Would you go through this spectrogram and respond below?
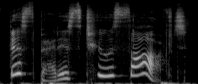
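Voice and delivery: high, slow, fussy penguin voice; Tacky voice. Acted. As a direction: stretch it out, high and picky. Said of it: "said Tacky Locks".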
